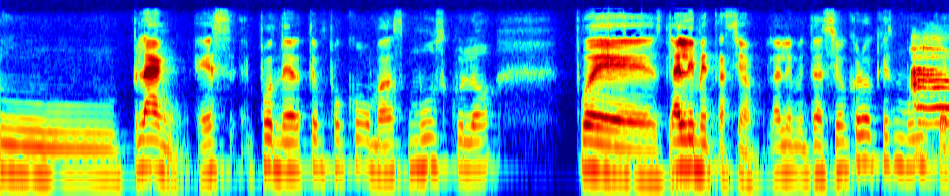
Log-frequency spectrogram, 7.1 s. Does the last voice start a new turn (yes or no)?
no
